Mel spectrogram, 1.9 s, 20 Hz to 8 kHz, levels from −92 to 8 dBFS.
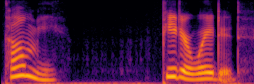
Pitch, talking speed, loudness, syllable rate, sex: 245 Hz, 125 wpm, -15 LUFS, 5.2 syllables/s, female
